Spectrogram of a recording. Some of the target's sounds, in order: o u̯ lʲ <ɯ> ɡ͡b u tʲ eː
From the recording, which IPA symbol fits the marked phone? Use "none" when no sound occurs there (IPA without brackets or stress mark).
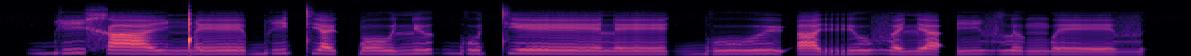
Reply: ɯ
